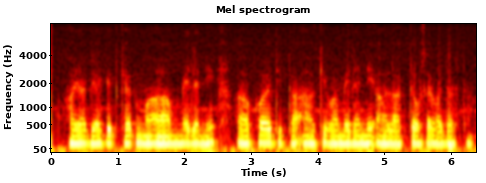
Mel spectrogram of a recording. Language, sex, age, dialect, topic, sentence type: Marathi, female, 18-24, Southern Konkan, agriculture, question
